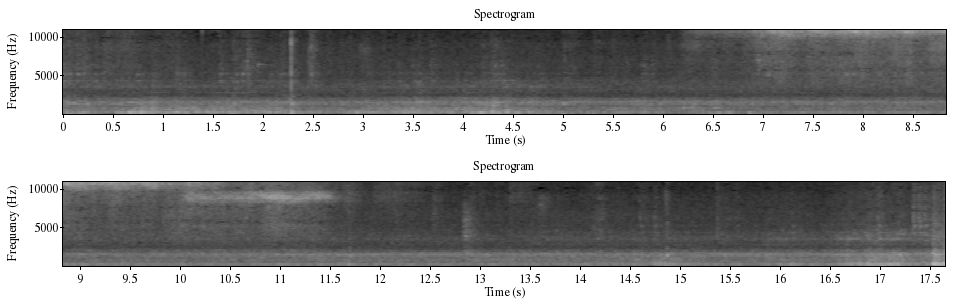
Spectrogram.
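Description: Passenger train running along the line, heard from inside the carriage: a steady rumble of wheels on rails with a few knocks. A thin high-pitched squeal starts about six seconds in, lasts about five seconds and dips slightly in pitch before it stops.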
